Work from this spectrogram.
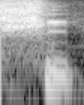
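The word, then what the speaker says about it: Xi: It's pronounced she, okay?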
